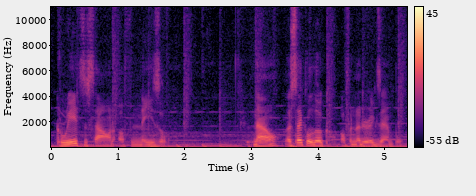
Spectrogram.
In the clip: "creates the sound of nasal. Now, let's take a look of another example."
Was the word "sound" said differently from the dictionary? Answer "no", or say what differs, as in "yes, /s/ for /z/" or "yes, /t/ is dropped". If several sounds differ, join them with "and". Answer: no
